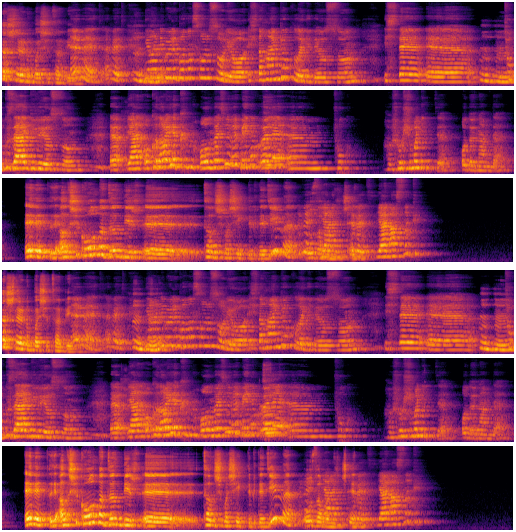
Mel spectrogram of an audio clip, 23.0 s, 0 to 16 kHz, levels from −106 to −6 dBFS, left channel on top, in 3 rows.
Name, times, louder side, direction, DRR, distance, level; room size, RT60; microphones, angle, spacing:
voice 1, 0.0-1.1 2.0-2.4 7.2-7.7 11.6-11.8 15.7-20.7, right 4 dB, 75° right, 6 dB, 0.4 m, -22 dB
voice 2, 1.0-7.1 7.5-12.8 13.4-15.2 19.8-21.6, left 3 dB, 75° left, -2 dB, 0.4 m, -29 dB
2.1 x 2.0 x 3.1 m, 0.63 s
head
